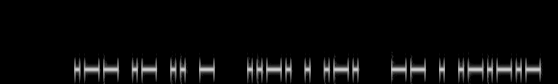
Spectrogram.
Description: Morse code, heard as a keyed tone, about 25 wpm, 700 Hz. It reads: WAIT FER ME.
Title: Sentences from Top 500 Words and Abbreviations 25wpm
